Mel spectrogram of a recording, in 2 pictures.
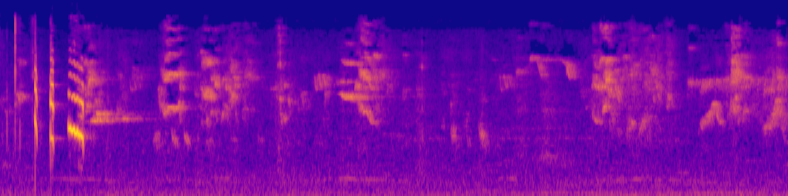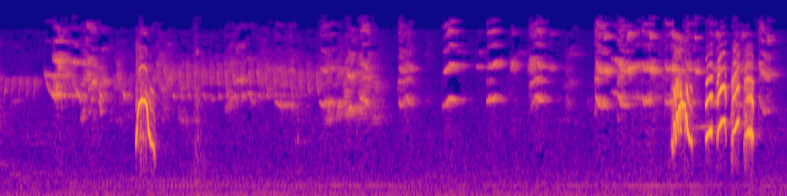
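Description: A cockatiel chirps busily, mixing sharp high whistles with harsher raspy squawks in an irregular stream.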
